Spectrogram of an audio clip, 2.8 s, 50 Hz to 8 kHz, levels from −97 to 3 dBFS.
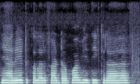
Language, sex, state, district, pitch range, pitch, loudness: Hindi, female, Jharkhand, Palamu, 215-220 Hz, 220 Hz, -14 LUFS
